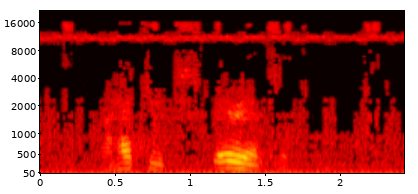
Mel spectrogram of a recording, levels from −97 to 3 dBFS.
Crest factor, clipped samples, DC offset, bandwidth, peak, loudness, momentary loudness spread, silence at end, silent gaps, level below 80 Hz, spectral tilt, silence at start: 18 dB; under 0.1%; under 0.1%; 16.5 kHz; -20 dBFS; -39 LUFS; 15 LU; 0 s; none; -56 dBFS; -4.5 dB/octave; 0 s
